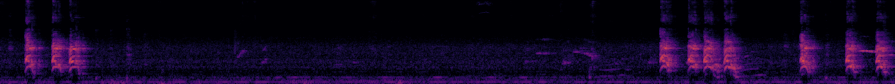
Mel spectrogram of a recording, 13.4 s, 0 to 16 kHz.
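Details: Shih Tzu and 19-day-old puppies; a burst of three barks opens, followed by a long quiet stretch with faint thin squeaks, then clustered barking returns in two bursts near the end.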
